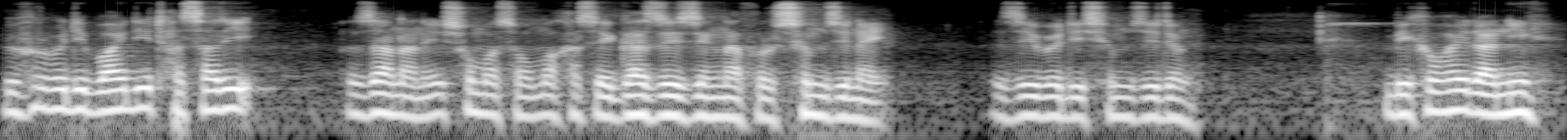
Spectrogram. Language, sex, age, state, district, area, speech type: Bodo, male, 18-30, Assam, Kokrajhar, rural, spontaneous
